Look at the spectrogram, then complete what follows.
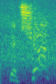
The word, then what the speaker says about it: Tkachuk: We'll say a word that rhymes with Chuck, with Tkachuk, and it is certainly not duck, I'll tell you that.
